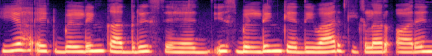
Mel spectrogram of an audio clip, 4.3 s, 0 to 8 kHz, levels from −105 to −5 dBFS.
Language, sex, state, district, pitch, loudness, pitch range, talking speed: Hindi, female, Jharkhand, Palamu, 255 Hz, -12 LUFS, 235-280 Hz, 195 wpm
